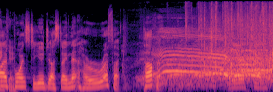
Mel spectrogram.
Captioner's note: cheering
